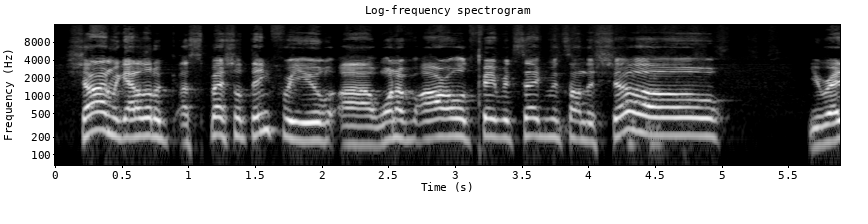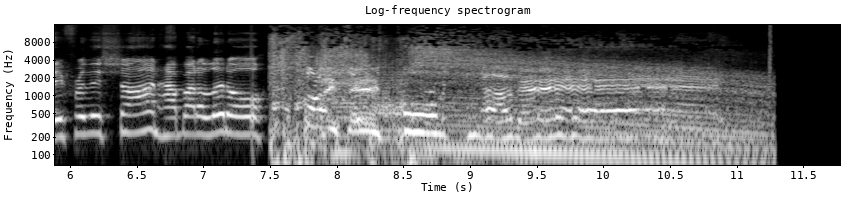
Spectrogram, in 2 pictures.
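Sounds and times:
speech: 0.2s - 10.4s
radio imaging stinger sound effect: 7.5s - 11.3s.

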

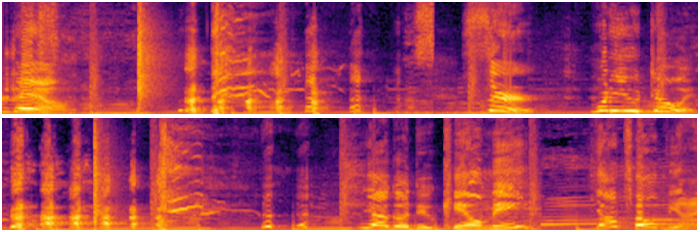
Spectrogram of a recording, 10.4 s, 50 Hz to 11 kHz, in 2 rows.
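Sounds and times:
speech: 0.1s - 0.6s, 1.4s - 1.7s, 3.8s - 6.2s, 8.0s - 10.4s
sharp loud slaps of someone slapping people in a hangar: 1.0s - 1.4s, 5.9s - 6.3s
people laughing: 1.3s - 3.2s, 5.2s - 8.0s
excited voices: 9.2s - 10.4s.

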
